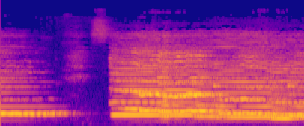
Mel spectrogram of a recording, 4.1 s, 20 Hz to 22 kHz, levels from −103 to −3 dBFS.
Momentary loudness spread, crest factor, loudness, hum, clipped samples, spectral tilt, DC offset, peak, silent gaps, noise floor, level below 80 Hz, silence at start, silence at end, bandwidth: 12 LU; 14 dB; -20 LUFS; none; under 0.1%; -2.5 dB/octave; under 0.1%; -6 dBFS; none; -51 dBFS; under -90 dBFS; 0 s; 0 s; 11 kHz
